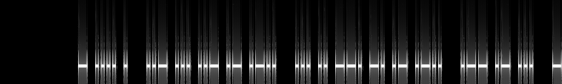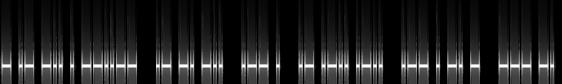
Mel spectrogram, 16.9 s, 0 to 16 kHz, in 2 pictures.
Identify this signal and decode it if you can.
Morse code, heard as a keyed tone, about 28 wpm, 700 Hz. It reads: THE USUAL SIGNAL WAS MADE, AND WE ALL WENT ON
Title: Sentences from Top 1400 Words 28wpm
